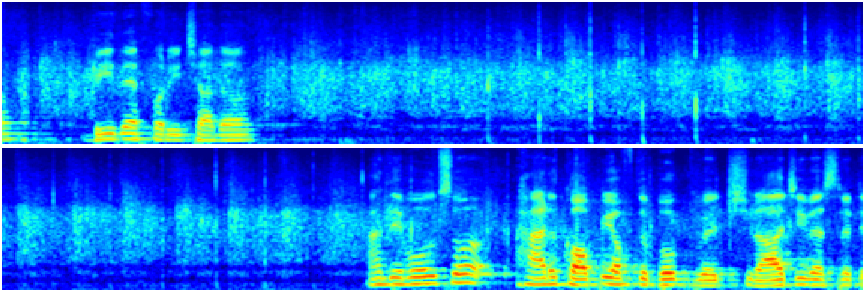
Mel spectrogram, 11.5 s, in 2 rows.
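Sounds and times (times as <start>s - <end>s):
speech: 0.0s - 1.8s, 8.2s - 11.4s
audience applause: 0.0s - 11.4s.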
